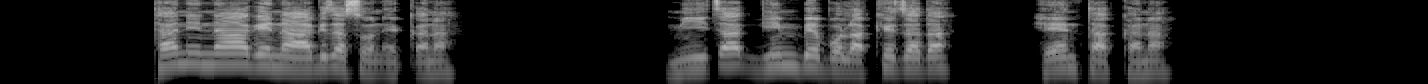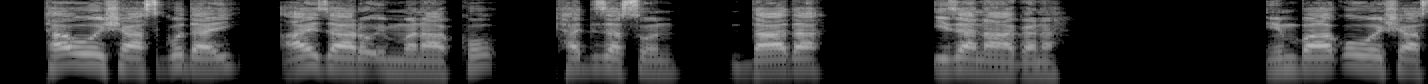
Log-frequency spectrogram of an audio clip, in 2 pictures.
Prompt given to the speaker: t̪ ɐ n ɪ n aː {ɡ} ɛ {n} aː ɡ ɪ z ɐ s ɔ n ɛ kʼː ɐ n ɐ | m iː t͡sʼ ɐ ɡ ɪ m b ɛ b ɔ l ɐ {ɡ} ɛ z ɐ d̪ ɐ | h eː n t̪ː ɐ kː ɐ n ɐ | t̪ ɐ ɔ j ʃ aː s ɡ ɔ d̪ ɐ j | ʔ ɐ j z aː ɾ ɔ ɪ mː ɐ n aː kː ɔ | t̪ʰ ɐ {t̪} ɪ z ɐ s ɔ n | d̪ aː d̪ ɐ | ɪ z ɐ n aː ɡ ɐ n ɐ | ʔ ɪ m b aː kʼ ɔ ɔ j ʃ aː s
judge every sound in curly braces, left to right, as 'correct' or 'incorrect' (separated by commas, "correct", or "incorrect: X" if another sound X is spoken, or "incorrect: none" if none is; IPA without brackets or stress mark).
correct, correct, incorrect: k, incorrect: d̪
